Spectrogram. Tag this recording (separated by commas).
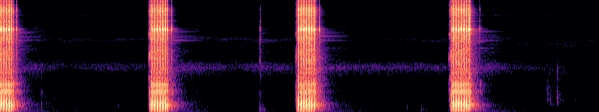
Tools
